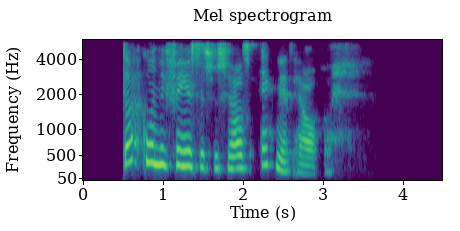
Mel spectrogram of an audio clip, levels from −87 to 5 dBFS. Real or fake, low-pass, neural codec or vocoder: fake; 5.4 kHz; codec, 16 kHz, 4 kbps, FunCodec, trained on Chinese and English, 50 frames a second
